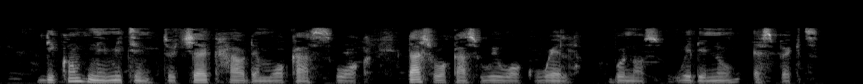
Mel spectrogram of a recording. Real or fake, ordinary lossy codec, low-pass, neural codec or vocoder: real; MP3, 24 kbps; 5.4 kHz; none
